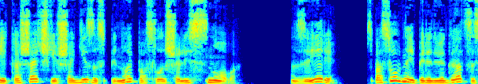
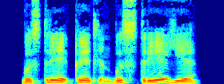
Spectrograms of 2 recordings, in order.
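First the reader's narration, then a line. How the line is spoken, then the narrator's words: Encouraging. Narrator (Russian): Подбадривал он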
